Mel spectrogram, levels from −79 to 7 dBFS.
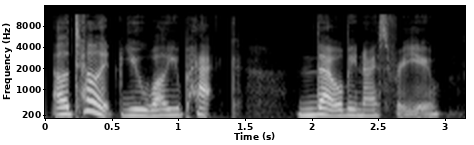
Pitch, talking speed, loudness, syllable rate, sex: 205 Hz, 230 wpm, -18 LUFS, 5.7 syllables/s, female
